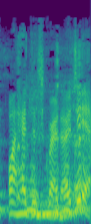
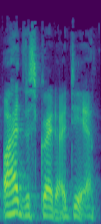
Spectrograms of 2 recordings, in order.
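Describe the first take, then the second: First: Confident claim. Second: Said in the usual way. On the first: Shown as a demonstration. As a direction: say it proudly, with a laugh. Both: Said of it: "I would say".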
